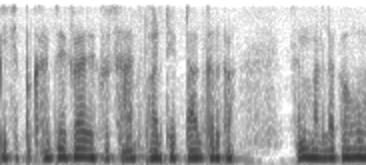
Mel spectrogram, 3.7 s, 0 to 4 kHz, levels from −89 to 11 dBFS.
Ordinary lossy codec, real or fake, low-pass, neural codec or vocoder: none; real; 3.6 kHz; none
